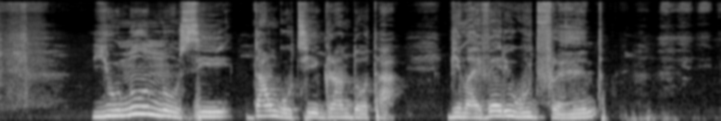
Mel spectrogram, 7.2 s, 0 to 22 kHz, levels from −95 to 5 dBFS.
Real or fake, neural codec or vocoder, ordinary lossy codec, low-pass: real; none; none; none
